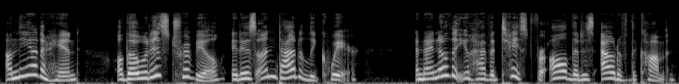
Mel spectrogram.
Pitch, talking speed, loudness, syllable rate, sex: 265 Hz, 245 wpm, -18 LUFS, 6.5 syllables/s, female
